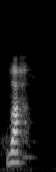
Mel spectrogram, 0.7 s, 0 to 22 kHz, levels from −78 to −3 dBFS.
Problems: none marked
